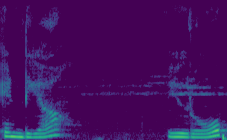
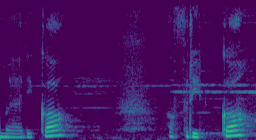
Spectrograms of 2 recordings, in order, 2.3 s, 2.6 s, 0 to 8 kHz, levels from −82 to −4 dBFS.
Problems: background sounds at intervals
